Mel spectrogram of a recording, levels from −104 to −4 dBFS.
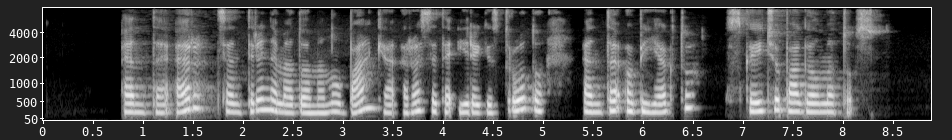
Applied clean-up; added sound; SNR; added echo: none; none; none; none.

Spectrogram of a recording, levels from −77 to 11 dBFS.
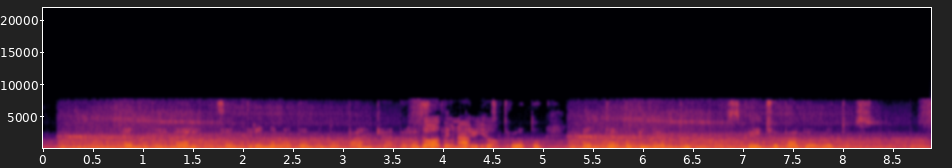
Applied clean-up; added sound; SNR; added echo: none; Fixed-wing aircraft, airplane; -3 dB; none.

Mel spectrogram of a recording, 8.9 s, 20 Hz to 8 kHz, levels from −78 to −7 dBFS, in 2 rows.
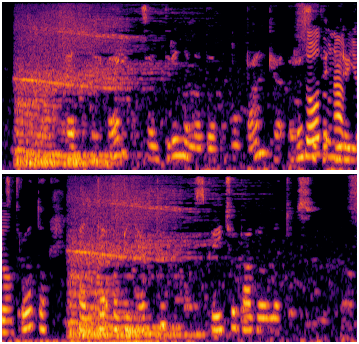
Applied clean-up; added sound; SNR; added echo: classical method Wiener filter.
